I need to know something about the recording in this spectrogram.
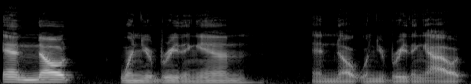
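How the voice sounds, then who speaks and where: Male meditation guide, extremely low pitch with a bright, clear-edged tone, gentle phrasing and generous pauses. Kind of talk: guided meditation, unscripted instruction.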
